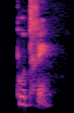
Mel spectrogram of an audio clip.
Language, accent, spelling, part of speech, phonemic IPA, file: French, France, poutrer, verb, /pu.tʁe/, LL-Q150 (fra)-poutrer.wav
- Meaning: to fuck, screw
